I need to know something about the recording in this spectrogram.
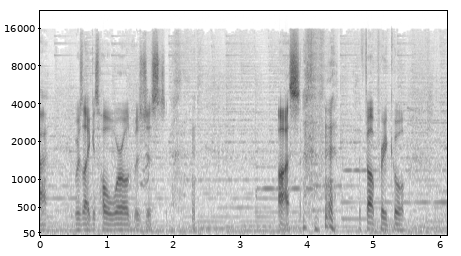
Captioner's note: laughs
